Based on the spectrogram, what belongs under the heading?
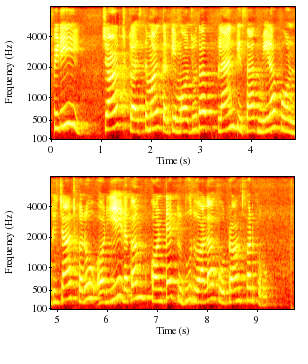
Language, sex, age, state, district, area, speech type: Urdu, female, 30-45, Bihar, Supaul, rural, read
